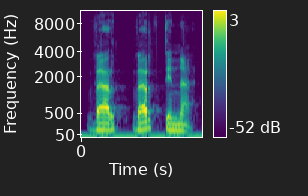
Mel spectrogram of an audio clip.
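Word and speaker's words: Värttinä: No, I got my phonetics out, so it's Vartina. The A is like a from cat.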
